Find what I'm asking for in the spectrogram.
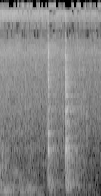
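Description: Pieces of amra (hog plum) tipped into a hot pan for a sweet-sour-spicy pickle, a steady oil sizzle broken by two brief clattering splashes close up, no voices.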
